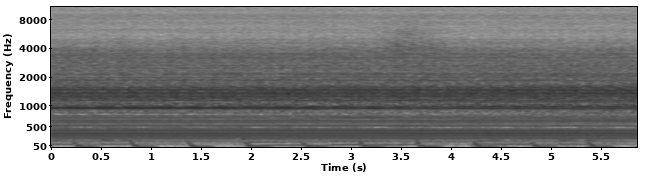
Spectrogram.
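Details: TACKLIFE M1 portable tire inflator on a car tire, targeting 35 psi: buzzing compressor pumping about three strokes a second under a constant airy hiss; air leaking at the inflator hose chuck, tire losing more air than it gains.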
